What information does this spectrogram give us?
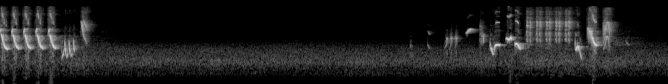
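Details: Nightingale song in the Hasniya style, played to tutor goldfinch and hybrid chicks: a fast run of sharp repeated high notes, a long pause, then a second phrase of varied whistles and stuttering pulses.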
